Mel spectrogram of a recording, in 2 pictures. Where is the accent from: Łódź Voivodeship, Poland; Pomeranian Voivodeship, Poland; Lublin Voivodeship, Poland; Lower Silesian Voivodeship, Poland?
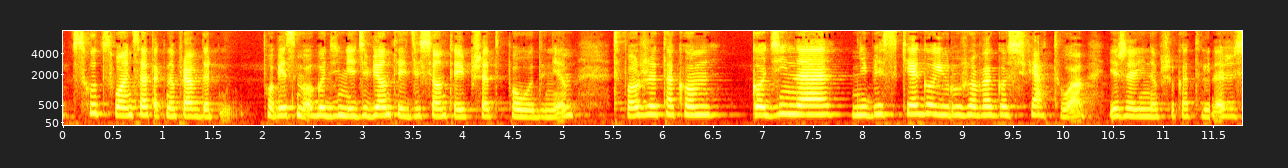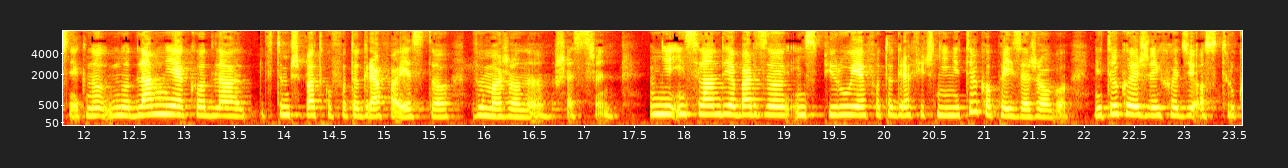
Lower Silesian Voivodeship, Poland; Ja pochodzę z Karkonoszy, teraz jestem dość nomadyczna.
